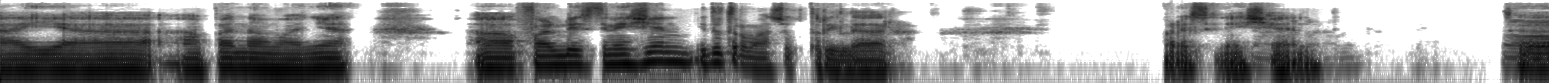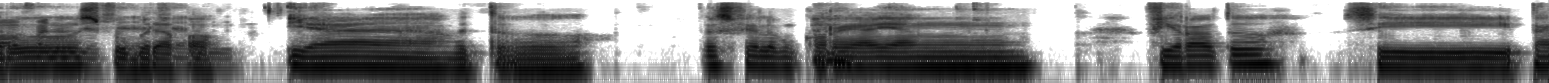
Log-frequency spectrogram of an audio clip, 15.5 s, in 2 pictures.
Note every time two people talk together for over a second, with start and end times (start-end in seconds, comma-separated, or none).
7.5-9.0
